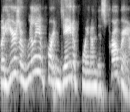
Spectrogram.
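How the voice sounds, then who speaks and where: A woman with an unremarkable speaking voice and a fairly high pitch at a fairly quick pace. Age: 60s. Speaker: suicide prevention advocate. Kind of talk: interview.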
